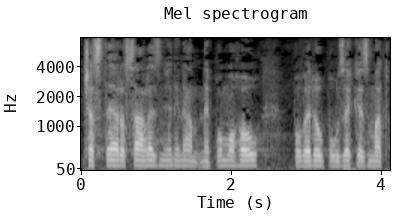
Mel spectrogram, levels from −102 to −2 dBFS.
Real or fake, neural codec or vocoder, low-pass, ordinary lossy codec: real; none; none; none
